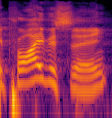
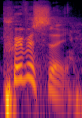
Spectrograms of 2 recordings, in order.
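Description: First: PRIVACY with a long i, PRY-va-see; American "PRY-vacy". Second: PRIVACY with a short i, PRIV-a-see; British "PRIV-acy". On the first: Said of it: "You would say privacy". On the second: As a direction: open privacy like "give". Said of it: "I read privacy". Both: Shown as a demonstration.

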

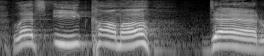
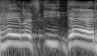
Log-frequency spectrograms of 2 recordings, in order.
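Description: First: "Let's eat" then a clear stop before "Dad", with "comma" and "Dad" louder; pause for the comma. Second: Said in the usual way. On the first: Shown as a demonstration. Preacher demos the correct punctuation, with a pause and a loud "Dad". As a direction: land on "comma" and hold a beat before "Dad". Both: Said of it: "here's what it should say".

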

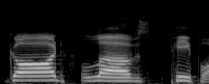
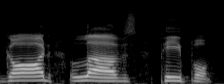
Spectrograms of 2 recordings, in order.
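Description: First: God loves people, slow and loud, GOD stressed; emphatic point. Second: "God loves people" again slow and loud, GOD stressed; repeated emphatic point. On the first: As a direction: land "God loves people" slowly, leaning on God. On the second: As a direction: hammer "God loves people" home slowly. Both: Shown as a demonstration. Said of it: "I'm gonna walk through".

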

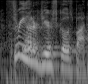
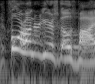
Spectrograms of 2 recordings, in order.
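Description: First: Slightly raised, measured count of centuries; building suspense. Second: High, loud, drawn-out cry; climactic shout. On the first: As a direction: start the climb, still held back in volume. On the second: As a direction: belt out the passing centuries slowly. Climax of counting the centuries. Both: Real, not acted.

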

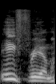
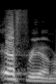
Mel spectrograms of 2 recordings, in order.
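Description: First: Ephraim with a long EE at the start; EE-free-um pronunciation. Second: Ephraim with a short EH at the start; EH-free-um pronunciation. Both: Shown as a demonstration. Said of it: "however you want to say it".

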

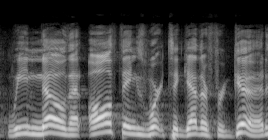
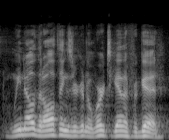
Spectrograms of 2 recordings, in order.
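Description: First: Slow, loud verse with weight on all; emphatic quote. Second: Said in the usual way. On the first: Shown as a demonstration. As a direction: stretch out "We know that all things work together for good" and punch "all". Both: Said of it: "we pause right there".

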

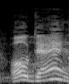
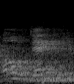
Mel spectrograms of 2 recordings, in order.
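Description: First: Said in the usual way. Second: Breathy whispered oh dang, no voice at all. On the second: Acted. Pastor whispers it to the congregation, under his breath. Same words repeated, first breathed.

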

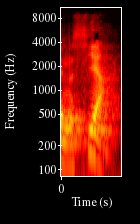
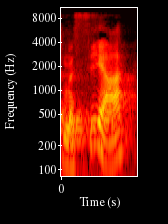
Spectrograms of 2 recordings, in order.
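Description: First: "Messiah" as ma-see-ACH, throaty ending; Hebrew pronunciation. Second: Said in the usual way. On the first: Shown as a demonstration. Pastor shows how Israelis say it, "Messiah" with guttural final ch. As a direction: end "Messiah" with a catch in the throat. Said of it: "but they pronounce it". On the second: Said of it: "So it's an H".

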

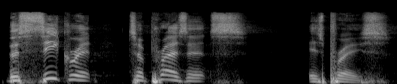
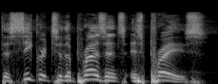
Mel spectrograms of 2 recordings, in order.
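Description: First: Key words spaced out with pauses; slow right down and punch SECRET, pause before "is praise"; slow emphatic repeat. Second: Said in the usual way. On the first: Real, not acted. Preacher drives the key point home to the congregation, slow and emphatic.

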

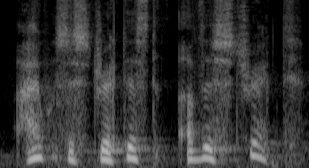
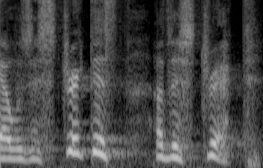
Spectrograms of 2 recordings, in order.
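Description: First: Dropped to a much softer level; quiet. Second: Said in the usual way. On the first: Shown as a demonstration. Paul recalling his strictness to the crowd, hushed repeat. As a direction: say it again almost under the breath. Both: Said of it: "repeated softer".

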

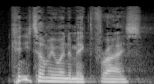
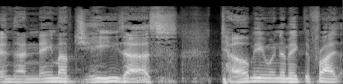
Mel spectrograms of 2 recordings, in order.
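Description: First: Said in the usual way. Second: Mock fervent prayer. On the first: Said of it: "I said it in my heart". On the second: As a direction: intone it like a showy revival prayer. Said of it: "speak in tongues and say".

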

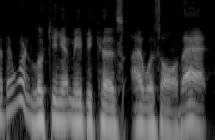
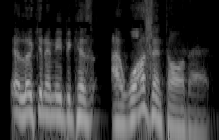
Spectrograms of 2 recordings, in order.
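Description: First: Said in the usual way. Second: "wasn't" lifted above the rest; stress on WASN'T. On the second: Retold or imitated. Comic correcting his own belief, stress on "wasn't". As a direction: punch "wasn't", then let the pitch fall.

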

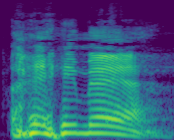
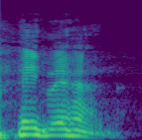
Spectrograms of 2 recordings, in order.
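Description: First: Loud, higher call for a response; louder prompting. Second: Said in the usual way. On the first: Real, not acted. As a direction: call it out to rouse the congregation. Repeats louder to prompt congregation.

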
